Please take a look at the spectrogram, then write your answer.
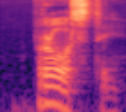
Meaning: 1. straight 2. prime
- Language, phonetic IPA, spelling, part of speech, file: Belarusian, [ˈprostɨ], просты, adjective, Be-просты.ogg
